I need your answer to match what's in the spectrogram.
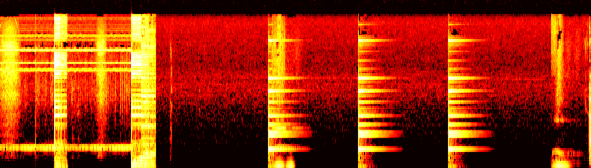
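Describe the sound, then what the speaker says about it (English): Phone notification chimes from the video game Simulacra: a sustained tonal alert with a loud burst, then four short, separate ding-like pings spaced a couple of seconds apart, each fading quickly, with no talking. "noisy cell phone."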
